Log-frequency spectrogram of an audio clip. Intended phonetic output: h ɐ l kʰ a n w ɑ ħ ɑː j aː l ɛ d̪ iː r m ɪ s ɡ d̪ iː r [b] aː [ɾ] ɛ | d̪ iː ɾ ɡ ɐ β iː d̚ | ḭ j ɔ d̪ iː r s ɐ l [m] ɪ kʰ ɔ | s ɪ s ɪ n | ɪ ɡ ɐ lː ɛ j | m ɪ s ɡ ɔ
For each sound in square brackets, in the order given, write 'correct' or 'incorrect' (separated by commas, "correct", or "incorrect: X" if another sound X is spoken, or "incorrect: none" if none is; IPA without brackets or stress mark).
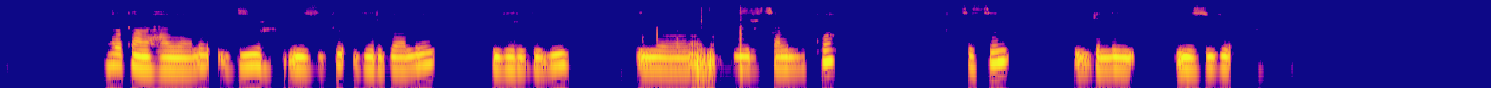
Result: incorrect: ɡ, incorrect: l, correct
